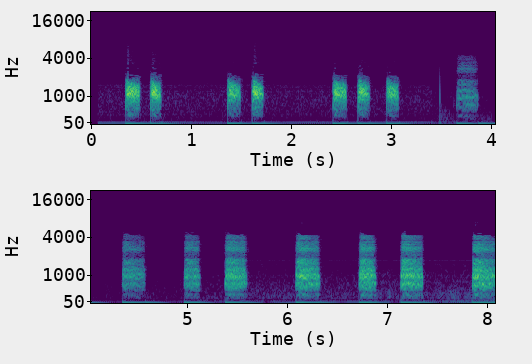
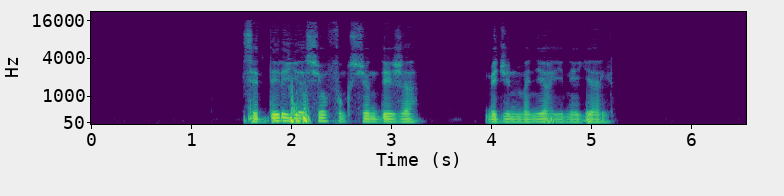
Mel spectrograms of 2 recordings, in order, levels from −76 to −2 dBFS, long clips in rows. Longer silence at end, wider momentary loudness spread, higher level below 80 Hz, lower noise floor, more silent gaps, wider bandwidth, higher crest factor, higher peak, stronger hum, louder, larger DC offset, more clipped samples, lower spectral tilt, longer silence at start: second, 0 s vs 1.35 s; first, 18 LU vs 13 LU; second, -60 dBFS vs -42 dBFS; second, -60 dBFS vs -79 dBFS; neither; second, 6.6 kHz vs 16 kHz; about the same, 20 dB vs 18 dB; second, -8 dBFS vs -2 dBFS; neither; second, -25 LUFS vs -19 LUFS; neither; neither; second, -4 dB/octave vs -7 dB/octave; second, 0.35 s vs 1.55 s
